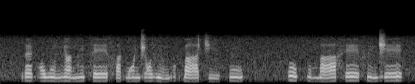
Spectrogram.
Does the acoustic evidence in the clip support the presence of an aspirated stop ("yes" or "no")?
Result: no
